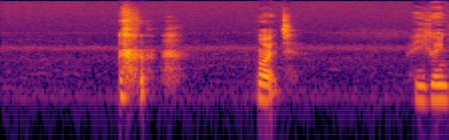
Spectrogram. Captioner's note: laughs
